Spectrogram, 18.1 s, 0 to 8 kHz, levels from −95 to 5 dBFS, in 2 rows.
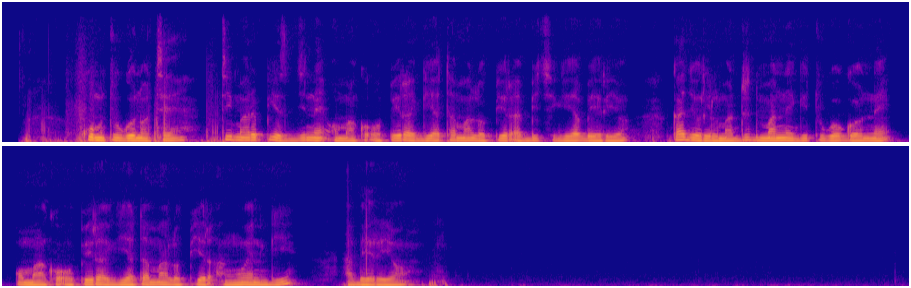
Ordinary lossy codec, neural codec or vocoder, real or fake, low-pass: none; none; real; 7.2 kHz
